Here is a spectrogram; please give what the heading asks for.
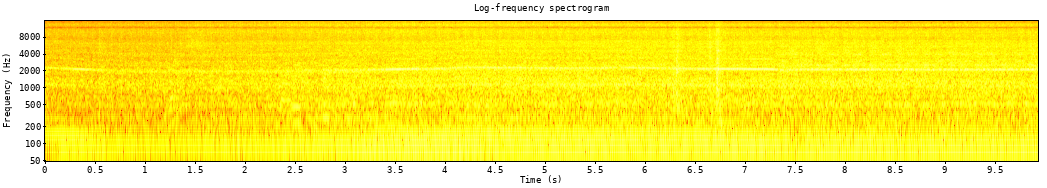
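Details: Supercharged MINI project that cranked but wouldn't start, fixed after reseating the crank sensor that wasn't flush, now idling: steady, even idle with a faint constant high whine, no misses or knocks; normal idle.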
